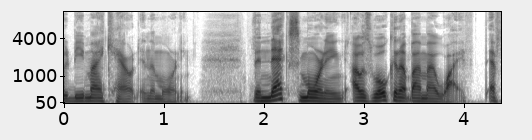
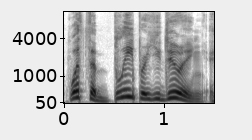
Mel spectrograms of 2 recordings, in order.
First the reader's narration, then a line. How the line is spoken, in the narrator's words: exclaimed the stranger on the other line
